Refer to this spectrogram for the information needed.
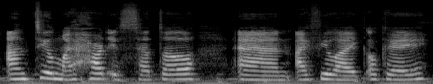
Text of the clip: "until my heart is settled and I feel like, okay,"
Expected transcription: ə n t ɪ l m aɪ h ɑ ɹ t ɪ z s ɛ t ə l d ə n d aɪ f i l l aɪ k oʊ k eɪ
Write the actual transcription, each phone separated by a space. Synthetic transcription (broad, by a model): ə n t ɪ l m aɪ h ɑ ɹ t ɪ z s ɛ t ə l ə n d aɪ f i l l aɪ k oʊ k eɪ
